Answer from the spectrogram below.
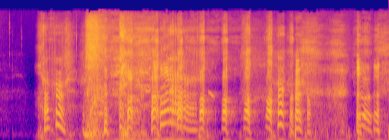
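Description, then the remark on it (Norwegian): A person vocally imitates a lovesick crocodile, a run of warbling, throaty coos that sound much like a pigeon, repeated continuously for several seconds, fairly loud. “Det der er ei due.”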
